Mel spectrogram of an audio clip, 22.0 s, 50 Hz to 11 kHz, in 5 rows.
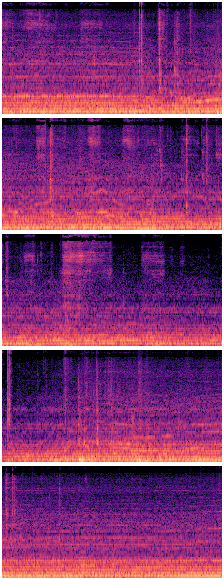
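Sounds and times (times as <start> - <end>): diesel engine under load: 0.0 - 22.0
heavy thumps: 3.0 - 7.3.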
